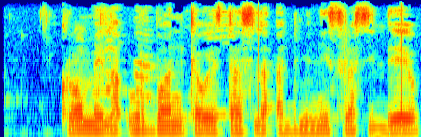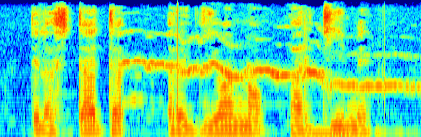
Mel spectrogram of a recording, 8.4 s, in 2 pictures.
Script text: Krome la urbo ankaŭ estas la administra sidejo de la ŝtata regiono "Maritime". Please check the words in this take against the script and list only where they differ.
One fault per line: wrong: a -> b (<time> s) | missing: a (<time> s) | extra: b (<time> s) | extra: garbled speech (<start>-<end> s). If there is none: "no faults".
no faults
